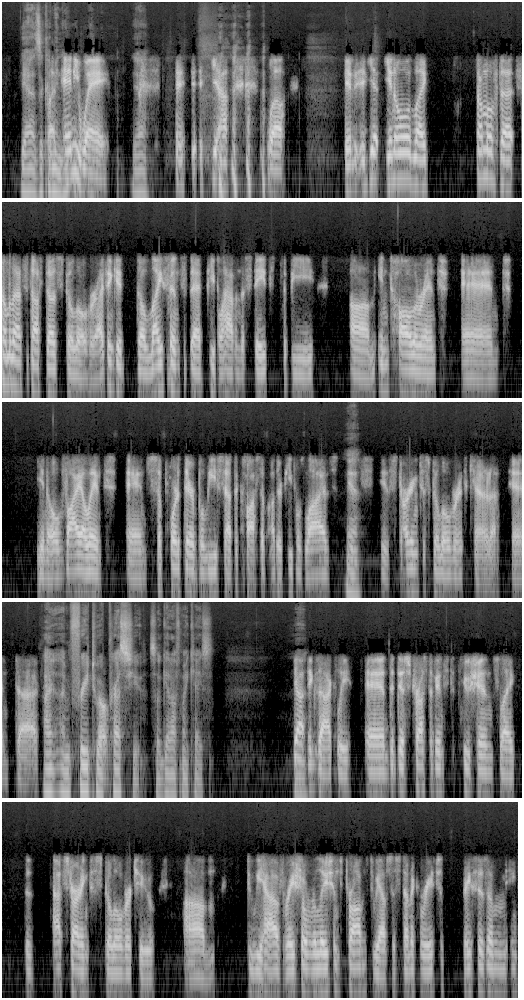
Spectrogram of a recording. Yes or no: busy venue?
no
